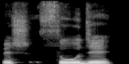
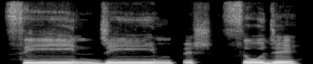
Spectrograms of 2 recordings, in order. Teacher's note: এখানে জিম হরফ কলকলার হরফ তাই নিচের দিকে ধাবিত করে ধাক্কা দিয়ে উচ্চারণ করতে হবে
